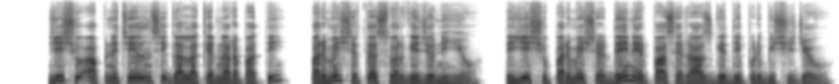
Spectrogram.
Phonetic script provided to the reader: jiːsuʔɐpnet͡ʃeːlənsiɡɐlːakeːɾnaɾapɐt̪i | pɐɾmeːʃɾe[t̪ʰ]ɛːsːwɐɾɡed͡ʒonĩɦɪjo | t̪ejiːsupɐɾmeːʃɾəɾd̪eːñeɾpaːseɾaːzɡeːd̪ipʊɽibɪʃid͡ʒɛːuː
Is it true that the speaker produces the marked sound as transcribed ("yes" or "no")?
no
